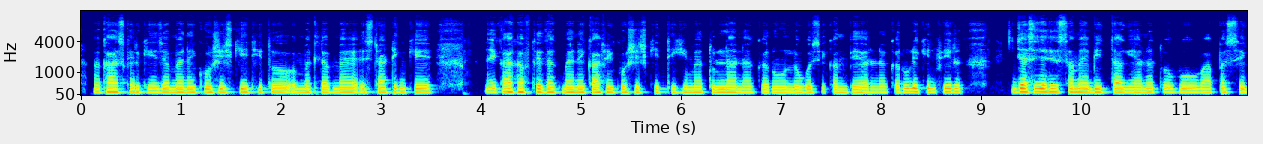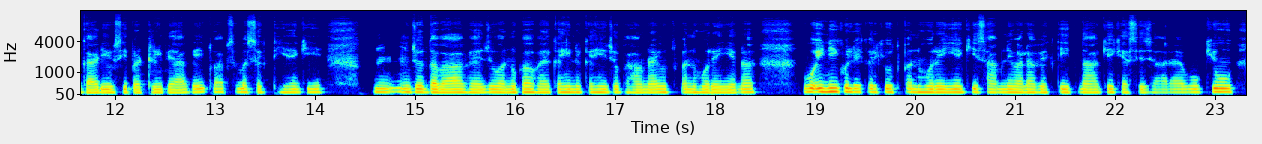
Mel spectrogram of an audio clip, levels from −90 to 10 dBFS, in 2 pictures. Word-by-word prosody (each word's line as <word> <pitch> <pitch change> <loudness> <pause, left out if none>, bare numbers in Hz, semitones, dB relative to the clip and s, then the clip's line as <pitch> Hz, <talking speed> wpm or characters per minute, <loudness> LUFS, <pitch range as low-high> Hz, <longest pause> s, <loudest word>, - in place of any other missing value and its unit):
अ, - - +1
ख़ास 135 -1 +3
करके 135 0 -2
जब 135 0 +2
मैंने 130 0 +3
कोशिश 130 0 0
की 135 -1 +2
थी 140 +2 -4
तो - - 0 0.2
मतलब 130 0 -1
मैं 130 0 +1
स्टार्टिंग 135 +1 -2
के 140 0 +3 0.6
एक 140 +1 -3
आध 140 - +5
हफ़्ते 135 0 +3
तक 130 0 +1
मैंने 130 0 +3
काफ़ी 130 +1 +1
कोशिश 130 0 -2
की 130 - -2
थी 130 -1 -6
कि 130 - -1
मैं 130 0 +1
तुलना 130 0 +2
ना 125 0 -2
करूँ, 125 0 -1
लोगों 125 +1 +1
से 130 0 -10
कंपेयर 125 0 -1
ना 125 0 -4
करूँ। 140 +3 0
लेकिन 150 0 +2
फिर 145 -1 +2 0.5
जैसे-जैसे 145 -1 +5
समय 135 -1 +2
बीतता 135 0 +2
गया 130 -1 0
ना 135 +1 +1
तो 140 -1 -1
वो 135 0 +1
वापस 130 0 -3
से 130 - 0
गाड़ी 120 0 +1
उसी 125 +1 -3
पटरी 120 +1 -2
पे 120 - -3
आ - - -2
गई। 135 +2 +1
तो 140 -1 -8
आप 140 - -5
समझ 140 -1 -3
सकती 130 0 -8
हैं 130 - -1
कि 130 0 -3 0.6
उम, 140 +1 0
जो 135 -1 +3
दबाव 125 0 +2
है 125 - +1
जो 130 0 0
अनुभव 125 +1 +1
है 125 - 0
कहीं 130 +1 +1
न 130 - 0
कहीं 125 0 0
जो 130 0 -3
भावनाएँ 120 +1 -1
उत्पन्न 130 0 -2
हो - - +2
रही 120 0 0
है 120 - -1
ना 130 +1 0 0.5
वो 145 0 +6
इन्हीं 150 +1 +8
को 150 - +3
लेकर 140 -1 +1
के 135 +1 -1
उत्पन्न 135 0 -2
हो 130 0 +3
रही 130 0 +2
हैं। 130 0 +3
कि 135 +2 -3
सामने 130 0 -2
वाला 125 0 0
व्यक्ति 130 +1 -2
इतना 125 -1 -2
आगे 125 +2 -2
कैसे 125 0 -5
जा 125 0 -12
रहा 125 +1 -9
है? 125 - -4
वो 130 +1 -3
क्यों 145 -1 +6
130 Hz, 240 wpm, -24 LUFS, 125-135 Hz, 0.6 s, इन्हीं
